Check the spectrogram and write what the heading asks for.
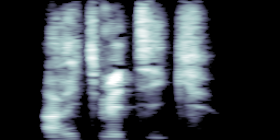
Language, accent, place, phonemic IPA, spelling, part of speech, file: French, France, Lyon, /a.ʁit.me.tik/, arithmétiques, noun, LL-Q150 (fra)-arithmétiques.wav
- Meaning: plural of arithmétique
